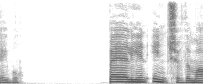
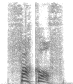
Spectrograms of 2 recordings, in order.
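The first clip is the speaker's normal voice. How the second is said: higher, louder shout right into her ear; higher, louder furious shout of Fuck off; 7 semitones higher, 4 dB louder than usual. Acted. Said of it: "he shouted directly into her ear".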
